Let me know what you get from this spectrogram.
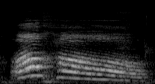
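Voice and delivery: very loud alien holler. Acted. Martians hollering back at the dog, loud. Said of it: "the Martians hollered".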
